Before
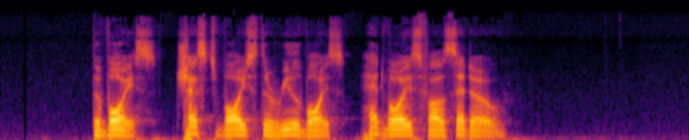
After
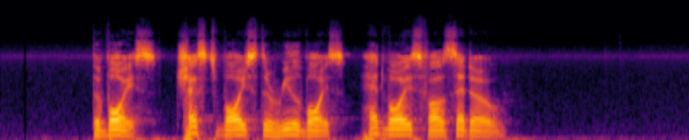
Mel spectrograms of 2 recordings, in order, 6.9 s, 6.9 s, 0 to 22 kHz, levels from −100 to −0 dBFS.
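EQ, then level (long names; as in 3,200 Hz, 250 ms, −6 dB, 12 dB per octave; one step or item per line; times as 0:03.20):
low-pass with resonance 4,900 Hz, resonance Q 12
parametric band 110 Hz −4.5 dB 0.43 octaves
−3.0 dB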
